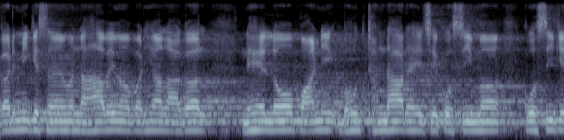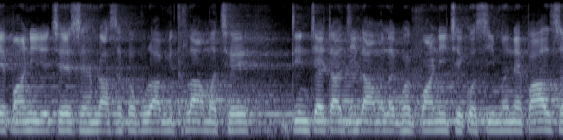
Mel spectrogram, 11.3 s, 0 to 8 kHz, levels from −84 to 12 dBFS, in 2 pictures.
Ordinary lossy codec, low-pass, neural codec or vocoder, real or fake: none; 7.2 kHz; none; real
